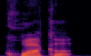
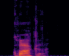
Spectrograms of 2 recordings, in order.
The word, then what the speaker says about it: quokka: Okay, so it's quokka. Quokka. – Okay. – Quokka. That's how you say it.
